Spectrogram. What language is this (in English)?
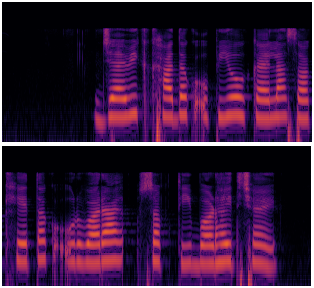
Maithili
